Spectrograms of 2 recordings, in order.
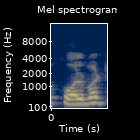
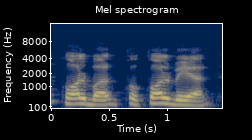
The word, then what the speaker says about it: Colbert: सामने लिखा हुआ है, इसको कोलबर्ट लिखा जरूर गया है लेकिन इसको पढ़ा जाता है कॉलबेयर, COLBERT, क्योंकि फ्रेंच भाषा में हम टी का उच्चारण नहीं करते हैं, इसीलिए कोलबर्ट की जगह कॉलबेयर इसको पढ़ा जाएगा।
